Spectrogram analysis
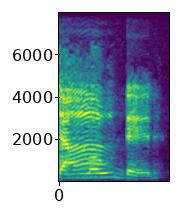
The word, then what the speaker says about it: downloaded: yeah so uploaded and downloaded exactly so there is an extra syllable because the last letter is a deep so uploaded downloaded you have to really save the syllable do everyone are here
